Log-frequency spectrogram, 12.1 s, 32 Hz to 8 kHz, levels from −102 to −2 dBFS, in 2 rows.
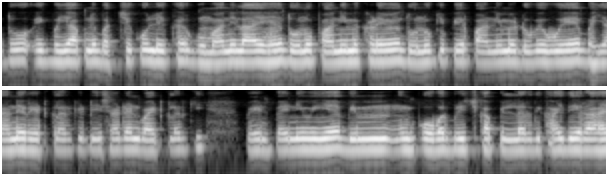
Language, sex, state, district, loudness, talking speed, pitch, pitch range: Hindi, male, Bihar, Jahanabad, -14 LUFS, 230 wpm, 160 Hz, 160-165 Hz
